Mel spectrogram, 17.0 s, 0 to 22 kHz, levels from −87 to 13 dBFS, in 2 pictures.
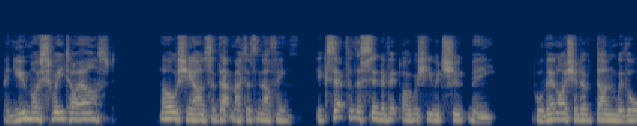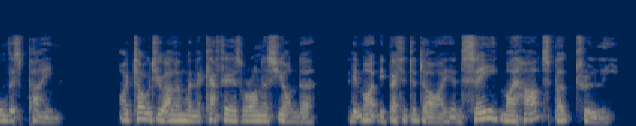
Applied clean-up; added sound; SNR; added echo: neural mask model Resemble Enhance denoiser.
